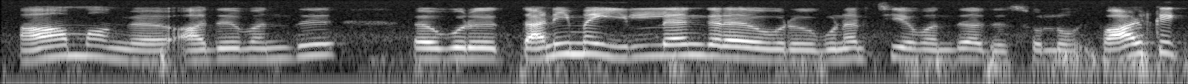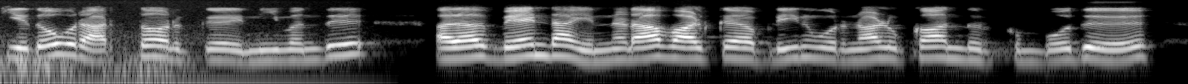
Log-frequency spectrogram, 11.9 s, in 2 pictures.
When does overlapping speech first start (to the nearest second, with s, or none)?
none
